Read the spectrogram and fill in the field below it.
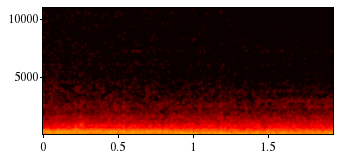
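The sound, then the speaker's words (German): Steady low rumble of a car interior while driving on the way to an Asian grocery store, a constant engine and road drone with no voices, filling the whole stretch at an even level. “Wir sitzen gerade im Auto auf dem Weg zu dem Dao.”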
